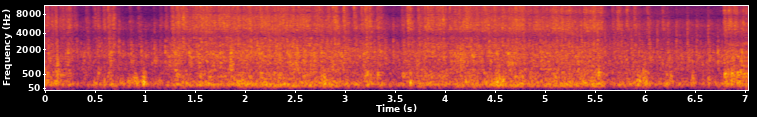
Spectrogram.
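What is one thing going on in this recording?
A propeller aircraft engine roars loudly close by.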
